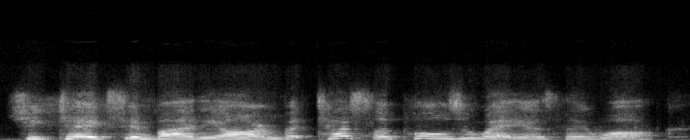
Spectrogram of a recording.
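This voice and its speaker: A woman's voice: fairly high pitch, very animated, normal speed. A woman reading stage directions as scripted narration for an online play reading. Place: indoors, remote online reading. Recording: dull lo-fi video call.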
